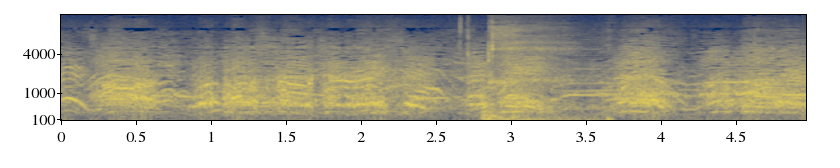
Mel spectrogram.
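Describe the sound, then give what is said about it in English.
Loud crowd noise of demonstrators throughout, with many raised voices and a harsh, strained scream from a protester standing out above the din, plus a sharp impact-like burst partway through. “Oh my gosh, this pro voice just started screaming.”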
